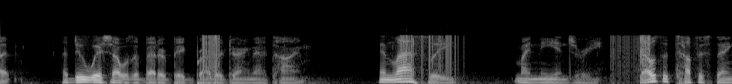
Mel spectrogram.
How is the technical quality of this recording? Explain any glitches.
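The recording has a telephone-band sound with nothing above 4 kHz, as G.711 A-law at 64 kbps gives, and it carries three short bursts of crackle.

Bit errors on a digital phone line: sharp ticks and crackle sit over the speech at 2.02–2.19 s, between "was a better big" and "during that time". They return at 4.00–4.66 s, just before "my knee injury", and again at 6.1–6.5 s, after "my knee injury". Each flipped bit corrupts one 8-bit sample. A hit on a high bit, or on the sign of a loud sample, throws the waveform far off for an instant, and that makes a click. The last burst, at roughly two bits in a hundred, is the densest. The middle one, at about one in two hundred, is the sparsest.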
